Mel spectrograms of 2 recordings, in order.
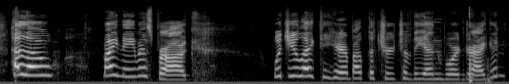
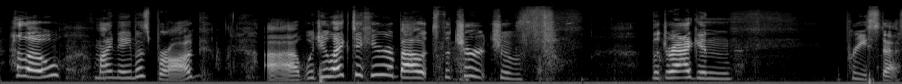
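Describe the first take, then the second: First: Higher, louder missionary greeting; eager kobold missionary. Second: Slow, cheery door-to-door preacher pitch; kobold missionary. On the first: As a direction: open with a big eager hello. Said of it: "and he's like". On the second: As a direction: greet strangers like an eager missionary. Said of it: "you overhear him going up to somebody and going". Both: Acted.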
